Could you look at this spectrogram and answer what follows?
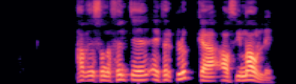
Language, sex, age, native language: Icelandic, male, 40-49, Icelandic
